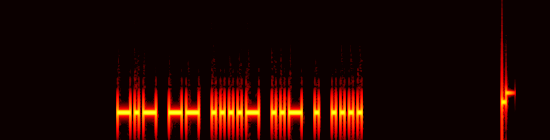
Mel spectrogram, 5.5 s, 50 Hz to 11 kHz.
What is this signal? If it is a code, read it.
Morse code, heard as a keyed tone, about 28 wpm, 700 Hz. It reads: KM4UEH
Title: USA Call Signs - 4x Character Spacing - 28wpm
